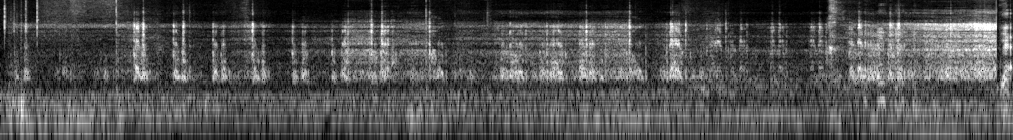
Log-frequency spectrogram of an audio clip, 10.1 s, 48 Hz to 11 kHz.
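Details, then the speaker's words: Fetal heartbeat recorded during a pregnancy ultrasound, with an anterior placenta, and built into a teddy bear: rapid whooshing pulses at about 150 a minute replayed through the toy's small speaker. "Maar je kan dus een beertje laten maken met de hartslag van je baby erin."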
